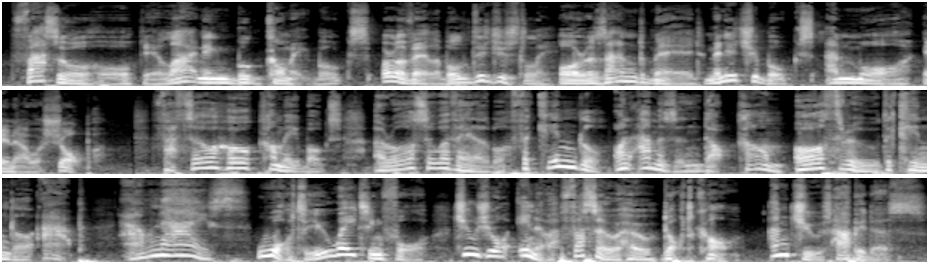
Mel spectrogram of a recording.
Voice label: ad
